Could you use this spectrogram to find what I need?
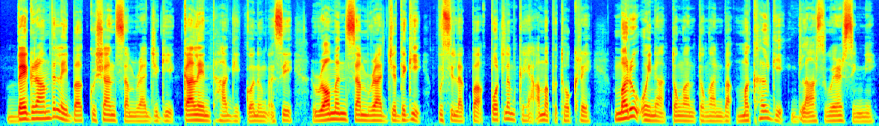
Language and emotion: Manipuri, neutral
